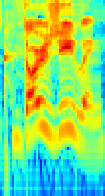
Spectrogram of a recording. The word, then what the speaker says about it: Darjeeling: It's Darjeeling. Darjeeling. – D-A-R-J-E-E-L-I-N-G.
